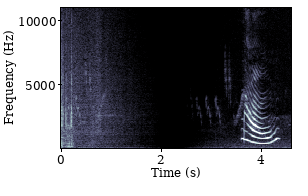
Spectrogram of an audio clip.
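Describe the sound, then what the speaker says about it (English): A single drawn-out cat meow, rising then falling in pitch, sounds clearly near the end after a short pause of silence, with brief talk at the very start. "Pull, cat. Meow."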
